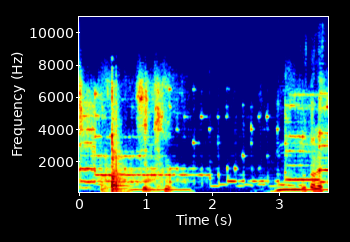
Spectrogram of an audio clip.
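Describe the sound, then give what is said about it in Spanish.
A phone ringtone for an incoming call plays a bright, repeating electronic melody with steady tonal notes, clear, while a voice talks over parts of it during a sports talk broadcast. “justo lo están llamando por teléfono.”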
